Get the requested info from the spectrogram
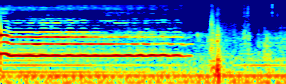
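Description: A man's voice holding a long final sung note: it drops a step in pitch right at the start, holds steady and stops just under three seconds in. A couple of soft knocks follow as the recording phone is handled.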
